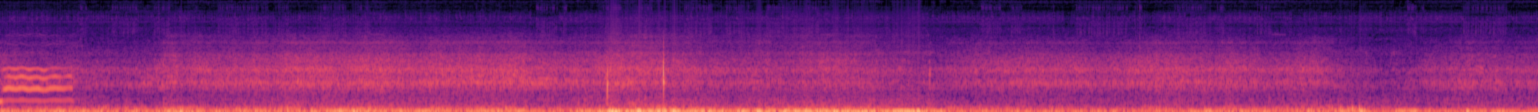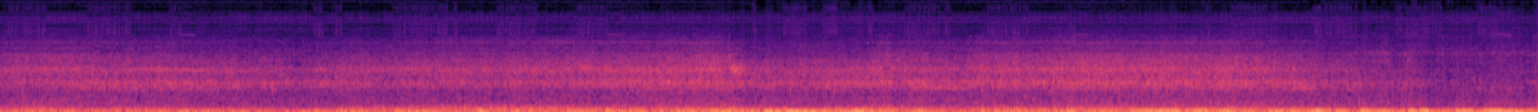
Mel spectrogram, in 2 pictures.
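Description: Wind rushing and buffeting over an action camera's microphone as a skier descends, with the skis hissing over snow. It grows louder for a few seconds about six seconds in.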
